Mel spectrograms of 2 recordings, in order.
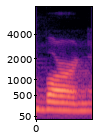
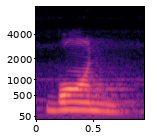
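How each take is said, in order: First: The R sound is clearly pronounced. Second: The R is dropped, British style.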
